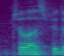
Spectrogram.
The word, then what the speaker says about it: Gillespie: Jeremy Glipspie or some shit. I don't know. – Gillespie? – Gillespie, there we go.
